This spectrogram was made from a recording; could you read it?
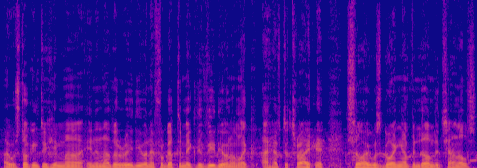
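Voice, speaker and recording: Fast-talking, with a darkish mid-range voice and fairly even intonation, a man works his radio set indoors. He's a CB operator and YouTube host making casual contacts, chatting to viewers, and informally repeating radio call phrases over clear background noise and radio clicks.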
